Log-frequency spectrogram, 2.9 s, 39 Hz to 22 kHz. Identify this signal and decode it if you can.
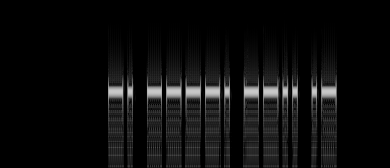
Morse code, heard as a keyed tone, about 33 wpm, 700 Hz. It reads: N9ZA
